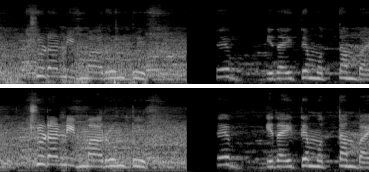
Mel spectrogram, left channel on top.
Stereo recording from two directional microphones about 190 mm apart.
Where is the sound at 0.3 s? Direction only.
5° left (ahead or behind).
